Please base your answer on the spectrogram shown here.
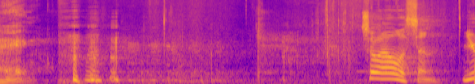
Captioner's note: laughter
